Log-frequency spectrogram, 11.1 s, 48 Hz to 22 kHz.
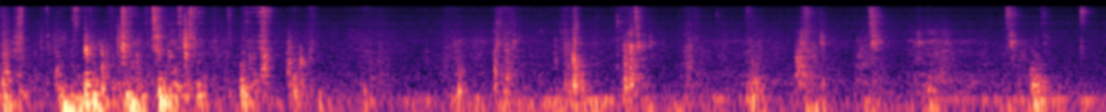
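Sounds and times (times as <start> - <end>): handheld camera thumps and rustles: 0.0 - 3.2.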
